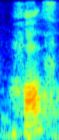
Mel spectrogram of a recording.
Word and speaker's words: half: pronúncia do half Porque apesar de que ele tem um l esse l não é pronunciado então a gente fala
